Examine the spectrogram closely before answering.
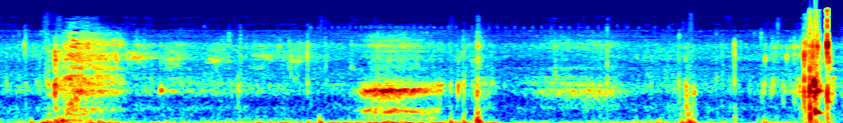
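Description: Shallow water sloshes and splashes close by.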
